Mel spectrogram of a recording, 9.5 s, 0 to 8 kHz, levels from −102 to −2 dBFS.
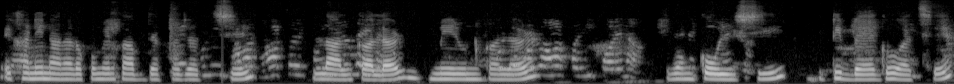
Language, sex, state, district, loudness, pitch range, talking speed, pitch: Bengali, female, West Bengal, Kolkata, -36 LUFS, 185-235 Hz, 100 wpm, 190 Hz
